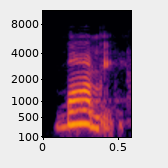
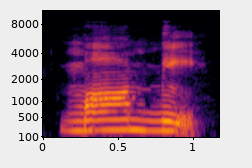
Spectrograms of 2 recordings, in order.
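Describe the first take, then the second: First: Said in the usual way. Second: "mommy" split evenly into mom, mee; syllable by syllable. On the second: Shown as a demonstration. Teacher reading two syllables to children, "mommy" split in two. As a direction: sound out "mommy" in two held beats. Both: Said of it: "now read your second syllable".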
